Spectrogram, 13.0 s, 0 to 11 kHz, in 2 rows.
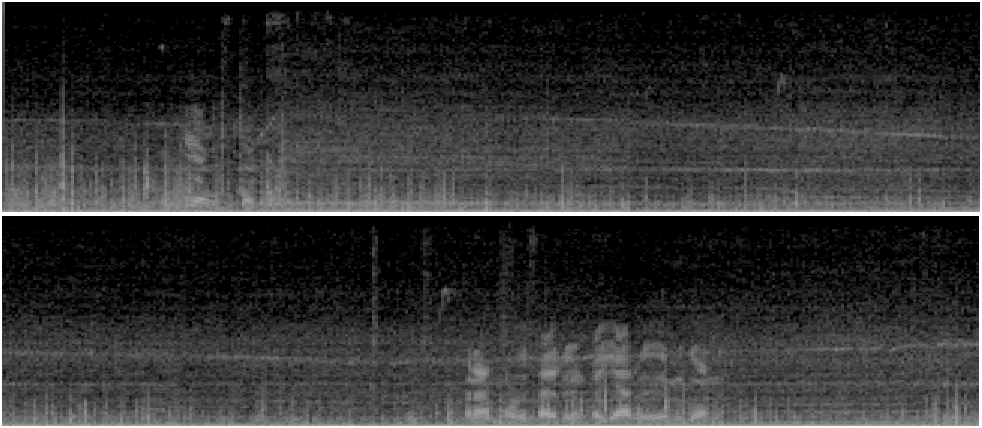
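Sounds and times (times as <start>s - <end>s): motorcycle engine rumble: 0.0s - 13.0s
road noise: 0.0s - 13.0s.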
